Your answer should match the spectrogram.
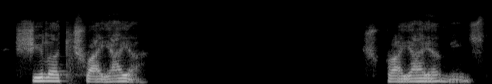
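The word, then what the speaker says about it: शील: The Sanskrit word for morality is shila. Did you know that? Someone? No? Okay. Not like the girl's name, Sheila, Shila. You would write kind of in English characters for how to pronounce it in Sanskrit.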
